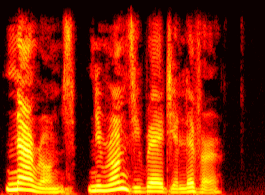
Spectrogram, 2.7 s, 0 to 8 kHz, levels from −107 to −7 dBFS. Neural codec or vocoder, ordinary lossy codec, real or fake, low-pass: none; Opus, 64 kbps; real; 7.2 kHz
